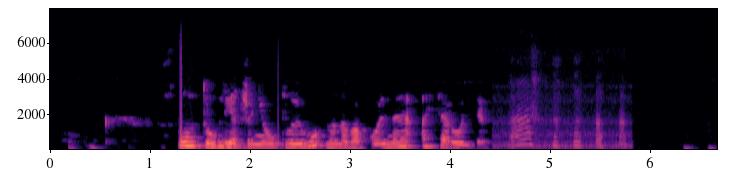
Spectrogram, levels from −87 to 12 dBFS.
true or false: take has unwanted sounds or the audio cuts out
true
